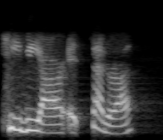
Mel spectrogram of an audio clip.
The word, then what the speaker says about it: TBR, etc.: But if you were to look me up on Instagram, it kind of looks like a weird word, like tuberec or something, but it's actually supposed to be pronounced as TBR, etc.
